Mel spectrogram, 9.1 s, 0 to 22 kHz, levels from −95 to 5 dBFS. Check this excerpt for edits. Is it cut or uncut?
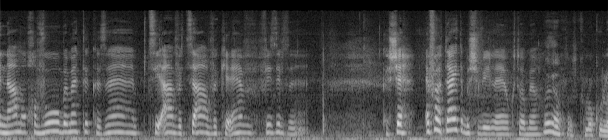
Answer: cut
